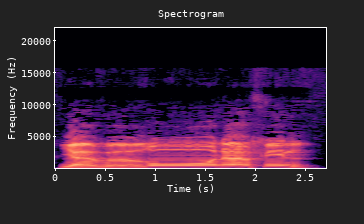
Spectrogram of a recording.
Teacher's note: ghain makhrajnya di hujung kerongkong. Ghuna fil bukan fil fa pada kasrah bunyi fi, bukan bunyi fe.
